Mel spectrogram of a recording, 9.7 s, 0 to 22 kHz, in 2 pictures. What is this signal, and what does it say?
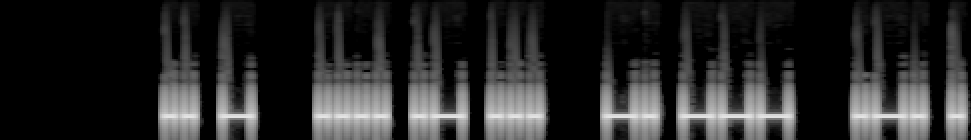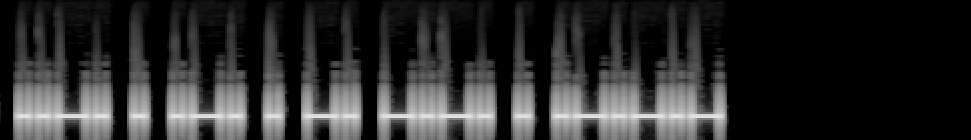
Morse code, heard as a keyed tone, about 25 wpm, 700 Hz. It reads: IT HAS NO REFERENCE.
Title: Sentences from Top 1200 Words 25wpm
